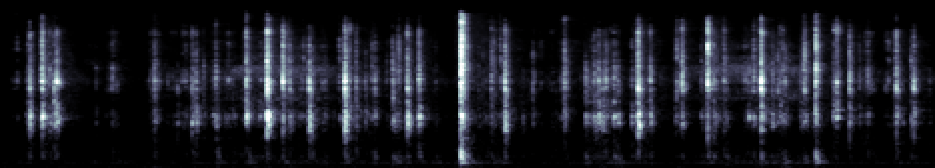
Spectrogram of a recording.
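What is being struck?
Mechanical keyboard with plastic keycaps.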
